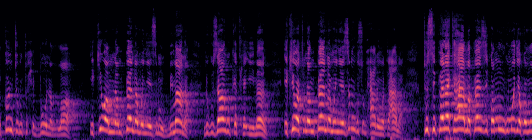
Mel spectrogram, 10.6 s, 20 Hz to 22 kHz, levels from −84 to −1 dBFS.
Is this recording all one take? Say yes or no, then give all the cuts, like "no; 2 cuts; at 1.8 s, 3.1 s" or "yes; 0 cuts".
yes; 0 cuts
